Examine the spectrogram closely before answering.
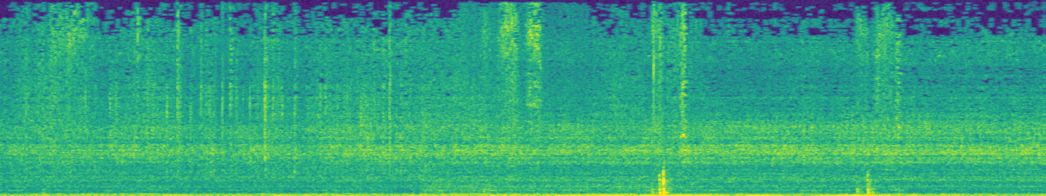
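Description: Kitchen knife slicing a block of konjac on a wooden cutting board, the blade knocking against the board twice, about two seconds apart, the first knock the louder. A steady low hum runs underneath.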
